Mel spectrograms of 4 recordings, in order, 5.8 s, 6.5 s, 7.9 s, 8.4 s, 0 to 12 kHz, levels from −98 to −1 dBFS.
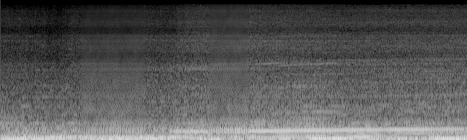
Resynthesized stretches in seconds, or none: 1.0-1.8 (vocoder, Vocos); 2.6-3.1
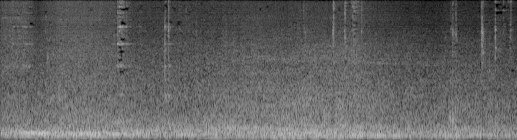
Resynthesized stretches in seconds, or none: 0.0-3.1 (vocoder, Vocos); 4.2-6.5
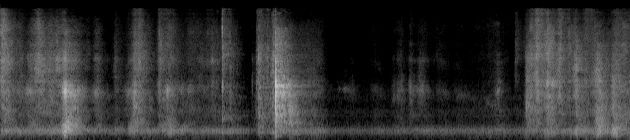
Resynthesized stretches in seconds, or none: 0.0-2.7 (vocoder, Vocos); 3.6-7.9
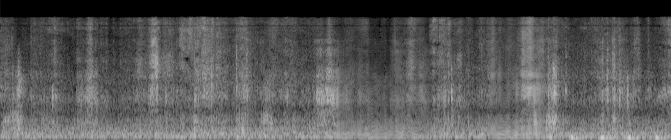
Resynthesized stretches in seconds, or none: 4.2-5.4 (vocoder, Vocos); 6.1-6.8

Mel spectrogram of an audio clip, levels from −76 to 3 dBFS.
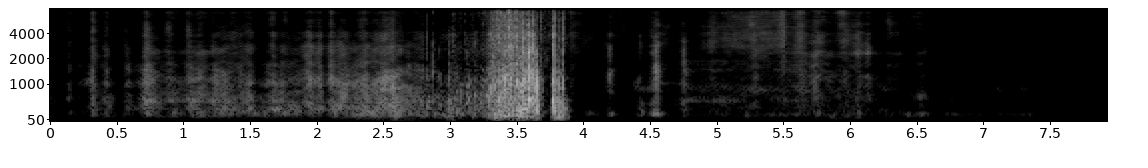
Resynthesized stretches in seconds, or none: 0.0-2.8 (vocoder, Vocos); 3.9-7.9

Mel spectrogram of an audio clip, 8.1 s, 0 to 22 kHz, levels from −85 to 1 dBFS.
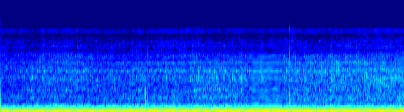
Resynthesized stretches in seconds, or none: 5.0-5.6 (vocoder, Vocos)

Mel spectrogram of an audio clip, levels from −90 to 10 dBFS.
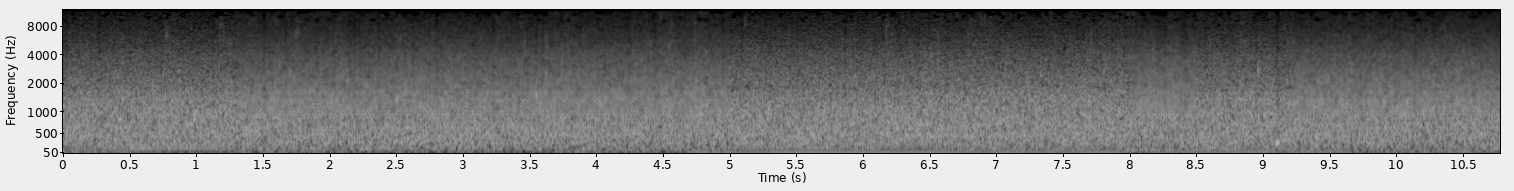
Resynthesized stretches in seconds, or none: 1.3-5.0 (vocoder, Vocos); 8.0-8.5; 9.2-10.8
